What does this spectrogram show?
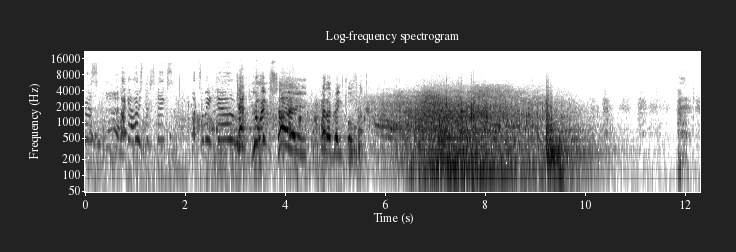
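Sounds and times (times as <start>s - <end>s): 
speech: 0.7s - 6.0s
heavy doors slamming shut: 6.7s - 10.6s.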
